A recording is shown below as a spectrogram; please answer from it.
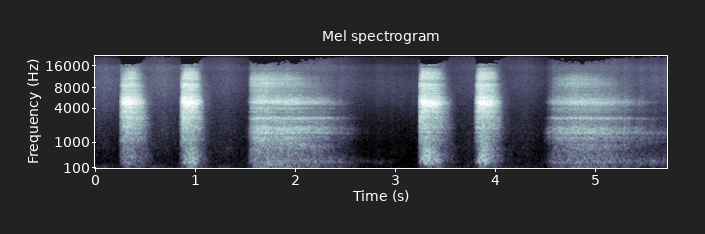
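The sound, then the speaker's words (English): Clear nasal breathing repeated twice: two quick, sharp sniffing inhales followed each time by one long, steady exhale through the nose. No talking. “So, what I'm doing there is I'm breathing in quickly through my nose twice, and then I'm breathing out through my nose much longer once.”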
